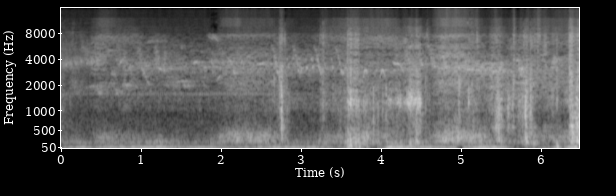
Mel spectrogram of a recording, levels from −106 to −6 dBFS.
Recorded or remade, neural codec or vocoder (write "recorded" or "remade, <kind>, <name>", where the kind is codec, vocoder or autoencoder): recorded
